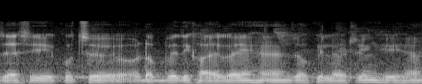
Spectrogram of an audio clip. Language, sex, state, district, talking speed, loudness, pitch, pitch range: Hindi, male, Haryana, Charkhi Dadri, 170 wpm, -16 LUFS, 95 Hz, 90-95 Hz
